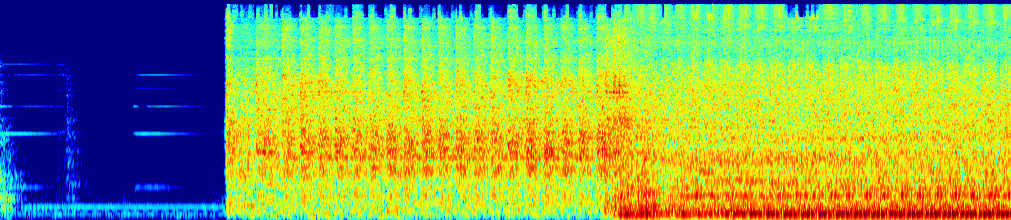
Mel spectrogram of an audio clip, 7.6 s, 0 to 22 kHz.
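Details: MK4 VW Jetta TDI diesel with a straight-piped exhaust, first start after replacing the seized AC compressor, dryer and snapped serpentine belt: a short crank, then it fires and settles into a steady diesel clatter; it starts and idles normally.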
